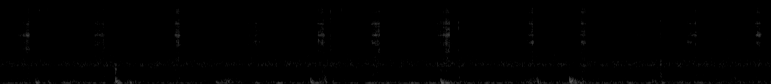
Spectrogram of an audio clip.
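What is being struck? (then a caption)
Kinetic sand block. A small solid piece of green kinetic sand is held between the fingertips while long red nails press and squeeze it until it crumbles over a pile of broken sand. Soft, bright crumbling and rubbing sounds repeat in a series of short, crisp bursts over a low, steady hiss.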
